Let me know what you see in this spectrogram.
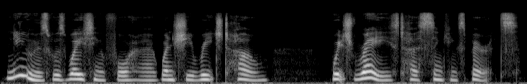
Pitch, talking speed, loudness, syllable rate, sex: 225 Hz, 160 wpm, -19 LUFS, 4.3 syllables/s, female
